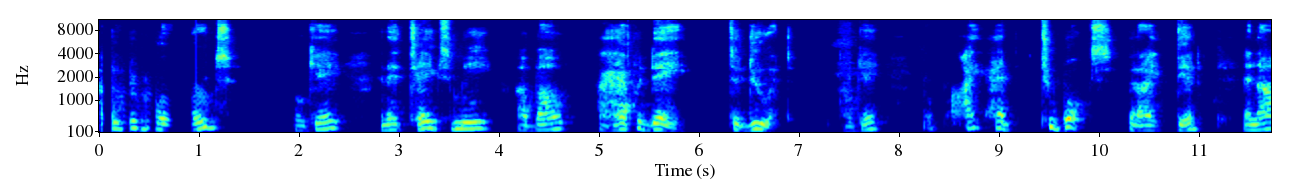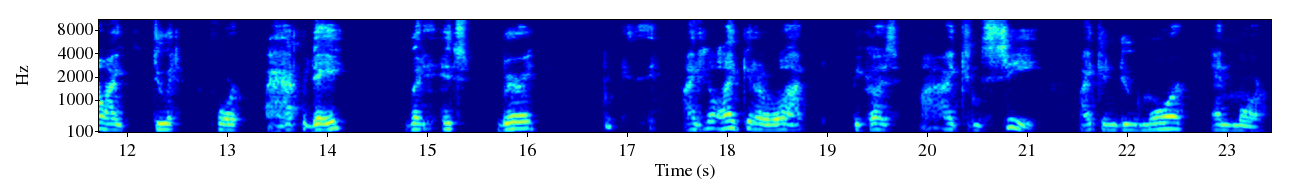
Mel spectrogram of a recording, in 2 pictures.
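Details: Adult man with aphasia caused by a stroke, with non-flowing words and difficulty with instant word choice and finding how to say what he wants: aphasia.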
